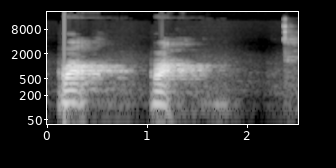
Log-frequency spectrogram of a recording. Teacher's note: Ro itu ujung lidah dengan gusi. Gusi depan. Atas ya, bukan pertemuan, atas.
